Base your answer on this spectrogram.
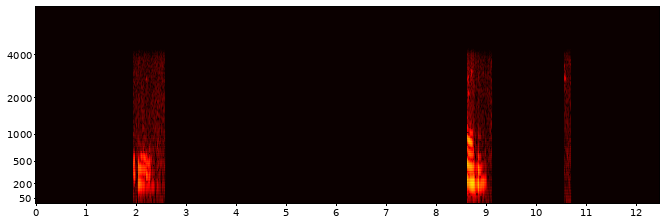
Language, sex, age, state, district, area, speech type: Santali, female, 45-60, West Bengal, Paschim Bardhaman, urban, conversation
